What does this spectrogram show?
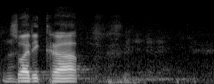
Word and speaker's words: สวัสดีครับ: สวัสดี สวัสดีครับ Swadikap.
